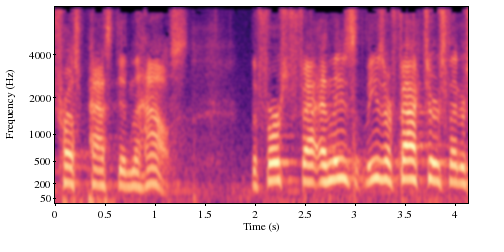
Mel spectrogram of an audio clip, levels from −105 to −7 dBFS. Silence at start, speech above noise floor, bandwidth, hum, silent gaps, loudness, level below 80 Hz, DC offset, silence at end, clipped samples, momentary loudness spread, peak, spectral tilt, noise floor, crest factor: 0 s; 29 dB; 8 kHz; none; none; -15 LUFS; -44 dBFS; under 0.1%; 0 s; under 0.1%; 15 LU; 0 dBFS; -4.5 dB/octave; -44 dBFS; 16 dB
